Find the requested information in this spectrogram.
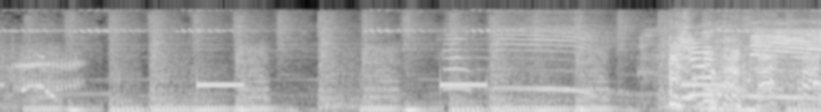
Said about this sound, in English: There was a sound effect in this game that I loved, which is when you're in the swamp, you have to fire flies. You have to shoot flies into the mouths of frogs, and the flies make a sound that is this sound. Here we go.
